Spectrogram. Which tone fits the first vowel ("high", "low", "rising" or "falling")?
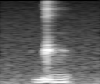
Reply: low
